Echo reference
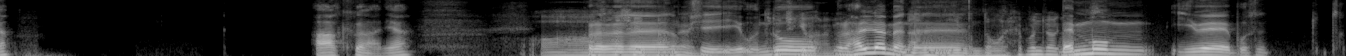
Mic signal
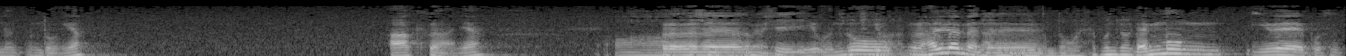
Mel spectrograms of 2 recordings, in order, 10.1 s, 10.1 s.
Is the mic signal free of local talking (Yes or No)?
Yes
